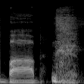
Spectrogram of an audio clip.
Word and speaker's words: B.o.B: I got my researcher over here doing some research on his name is Bob. It is pronounced Bob? Yeah.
